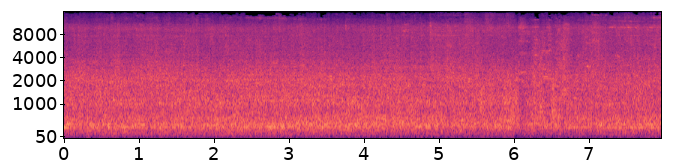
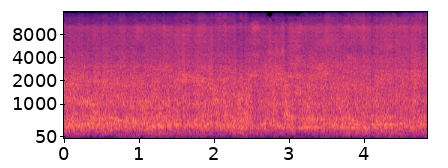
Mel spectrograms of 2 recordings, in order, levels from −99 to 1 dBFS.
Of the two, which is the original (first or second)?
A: first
